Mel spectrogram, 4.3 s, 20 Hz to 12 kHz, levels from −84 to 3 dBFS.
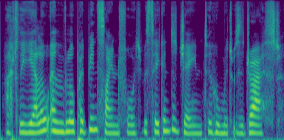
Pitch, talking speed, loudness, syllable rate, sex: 215 Hz, 255 wpm, -17 LUFS, 6.7 syllables/s, female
